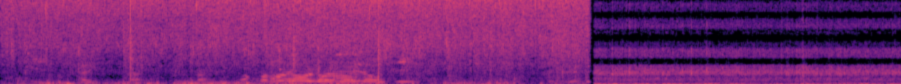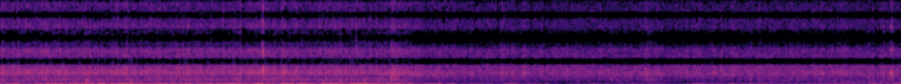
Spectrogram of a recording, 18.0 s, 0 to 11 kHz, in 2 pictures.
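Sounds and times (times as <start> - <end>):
steady rain hiss: 0.0 - 18.0.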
